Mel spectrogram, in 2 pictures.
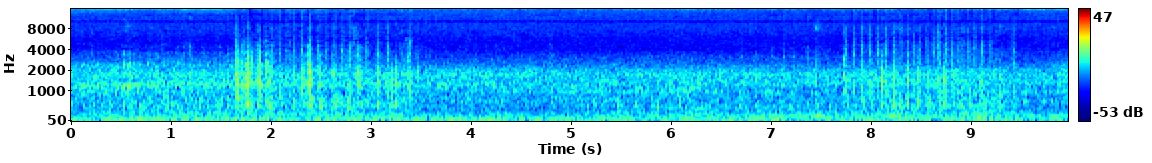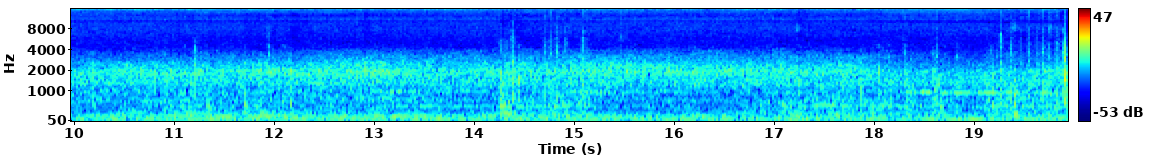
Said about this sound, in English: People would come in who weren't afraid of heights and then hear the sound and realize that from the 91st floor, holy crap, we're moving and the building is creaking and cracking.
